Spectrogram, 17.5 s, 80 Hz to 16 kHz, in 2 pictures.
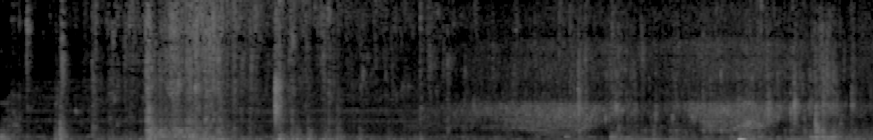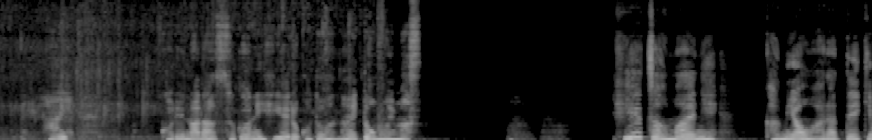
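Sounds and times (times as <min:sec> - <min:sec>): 
shower water running: 0:00.0 - 0:12.9
speech: 0:10.4 - 0:13.0, 0:15.2 - 0:17.4.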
